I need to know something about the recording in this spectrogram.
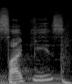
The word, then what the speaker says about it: Sypkes: and i am here with is it pronounced psyches yup from sanyu hi joe bye joe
